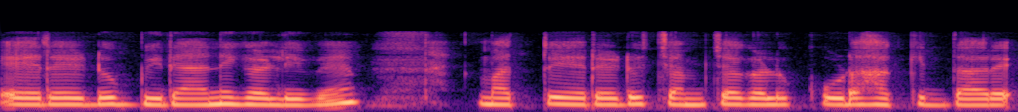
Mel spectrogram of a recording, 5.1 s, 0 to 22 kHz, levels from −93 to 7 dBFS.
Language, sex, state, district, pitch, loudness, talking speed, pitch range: Kannada, female, Karnataka, Raichur, 195 Hz, -13 LUFS, 95 wpm, 190-200 Hz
